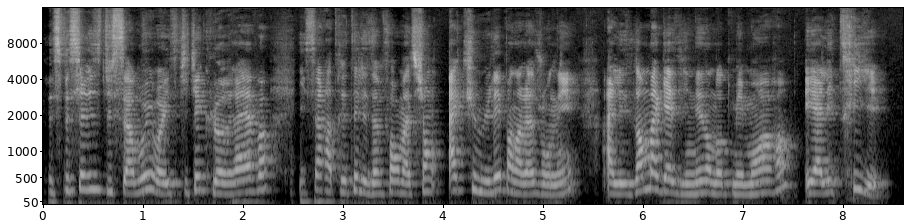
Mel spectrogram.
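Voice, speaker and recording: A woman's voice: a little high, brisk, few pauses. A woman hosting a casual livestream, explaining dream science with a quiz, chatty and laughing often while reading chat aloud. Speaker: livestream host.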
